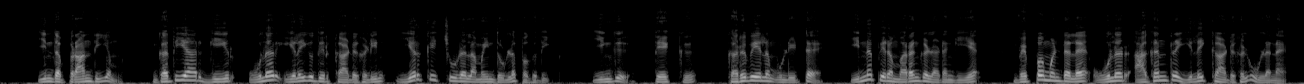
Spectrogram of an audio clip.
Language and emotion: Tamil, neutral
